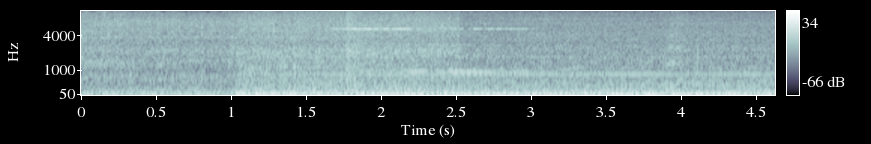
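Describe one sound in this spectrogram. A bus engine rumbles loudly and close by.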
